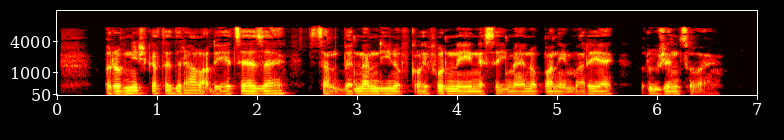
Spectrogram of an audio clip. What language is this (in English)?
Czech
